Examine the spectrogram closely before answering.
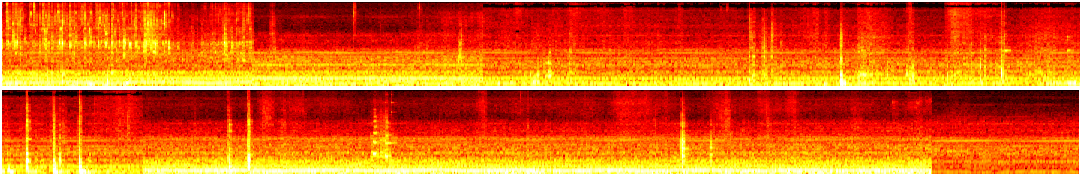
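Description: Water poured from a plastic bottle into a small stainless steel sink for about three seconds, over a steady low electric hum. Later come scattered sharp clicks and knocks of handling, a cluster of them as a car fridge drawer is opened.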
